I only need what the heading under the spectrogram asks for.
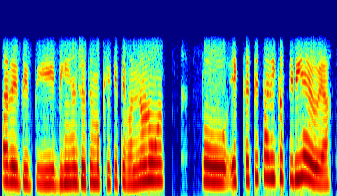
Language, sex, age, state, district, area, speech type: Sindhi, female, 18-30, Rajasthan, Ajmer, urban, conversation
